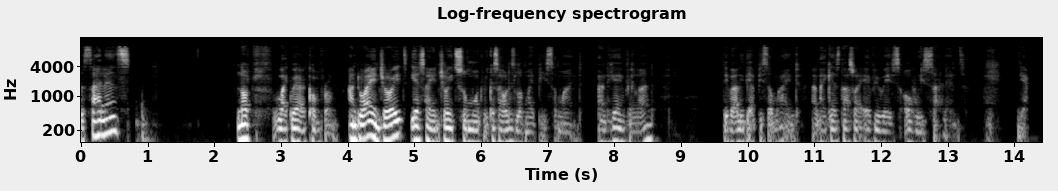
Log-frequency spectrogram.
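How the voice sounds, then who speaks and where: A man with a fairly low pitch and ordinary pitch variation speaks at a moderate pace, his somewhat breathy voice showing big swings in loudness and long, frequent pauses. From Nigeria. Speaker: vlogger. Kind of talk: casual vlog talk.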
